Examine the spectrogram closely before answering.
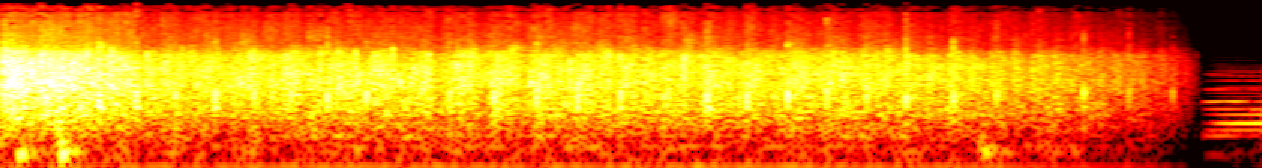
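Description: Audience applauding, loudest at first and gradually fading, cut off abruptly about eight seconds in.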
